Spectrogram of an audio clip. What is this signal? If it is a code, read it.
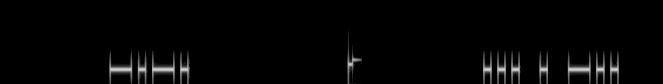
Morse code, heard as a keyed tone, about 17 wpm, 700 Hz. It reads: C SED
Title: Abbreviations Repeated 3x - 17wpm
